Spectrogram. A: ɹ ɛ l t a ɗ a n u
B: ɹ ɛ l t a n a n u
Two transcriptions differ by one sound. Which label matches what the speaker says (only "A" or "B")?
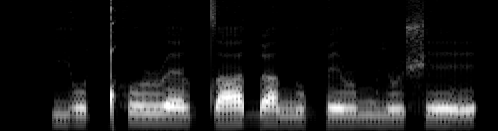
A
